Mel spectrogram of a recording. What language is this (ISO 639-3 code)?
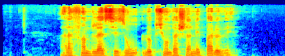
fra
